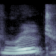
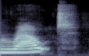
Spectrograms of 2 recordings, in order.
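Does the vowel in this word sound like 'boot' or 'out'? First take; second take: boot; out. First: The vowel sounds like the one in boot. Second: The vowel sounds like the one in out. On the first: This is the pronunciation the speaker grew up with. "I was raised with root" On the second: This is the pronunciation the speaker did not grow up with. "rather than route"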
